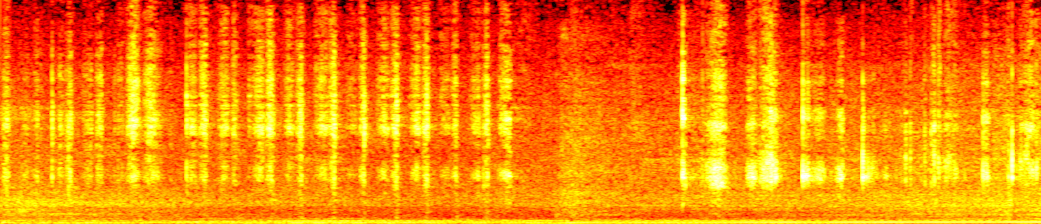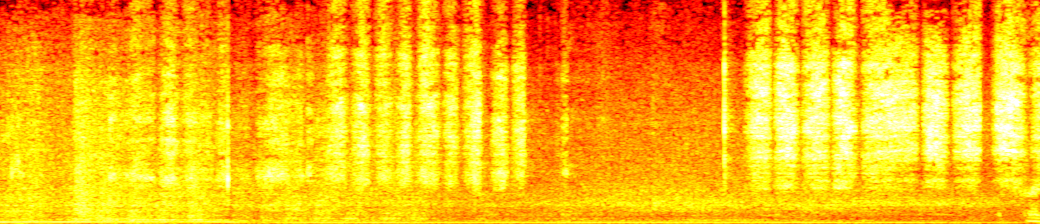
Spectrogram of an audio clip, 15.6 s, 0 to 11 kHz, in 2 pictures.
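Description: Scraping by hand on a 1961 Cadillac under repair, a steady rubbing, rasping stroke repeated in quick rhythmic passes, close and moderately loud, with no talking.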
